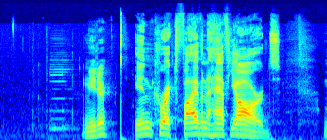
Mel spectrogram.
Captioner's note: buzz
